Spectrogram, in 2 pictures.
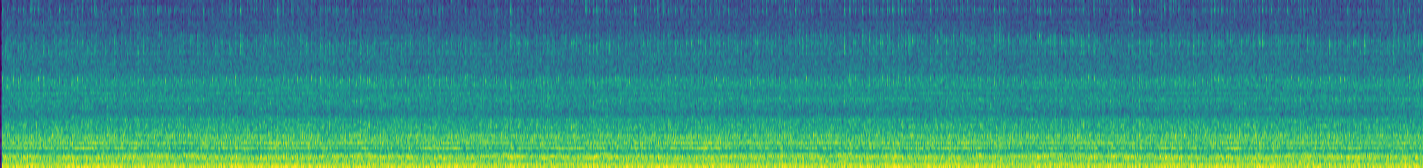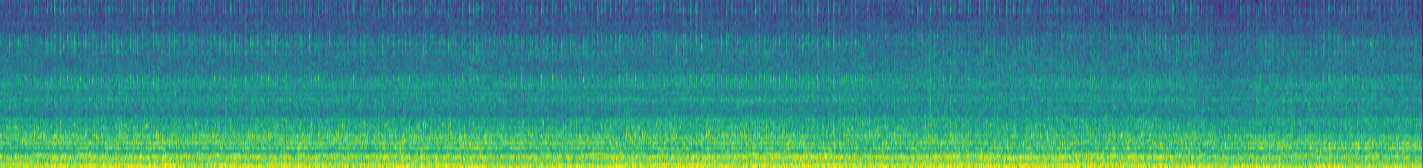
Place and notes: corner nepszinhas
stand of a roma street seller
